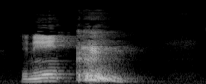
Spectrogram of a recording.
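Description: A man says a short word and then clears his throat once, loudly, about a second in.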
